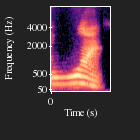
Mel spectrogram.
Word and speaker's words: want: Cuando yo digo el verbo querer, que es want, ese va como con A, ok, want. Si yo uso la contracción de will not, ese sería como con O, won't, all right?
